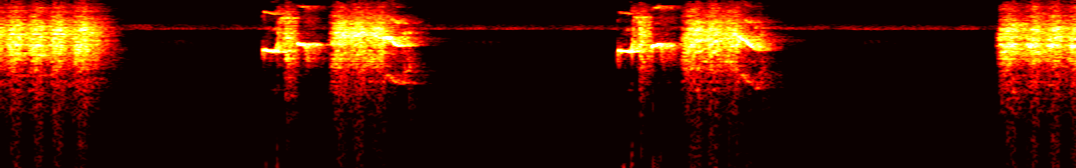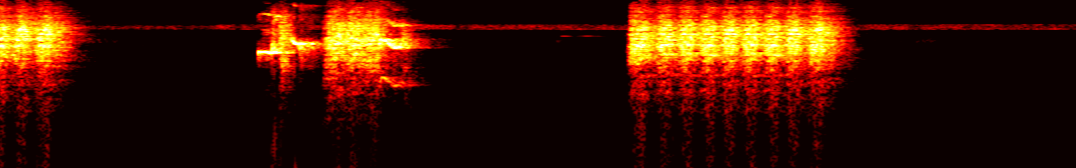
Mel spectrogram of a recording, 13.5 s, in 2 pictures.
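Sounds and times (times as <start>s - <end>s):
Javan green magpie whistles and rasps: 0.0s - 0.8s, 1.6s - 2.7s, 3.9s - 4.9s, 6.2s - 7.3s, 8.4s - 9.5s, 10.7s - 12.1s.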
